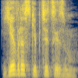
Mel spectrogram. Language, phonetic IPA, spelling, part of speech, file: Russian, [ˌjevrəskʲɪptʲɪˈt͡sɨzm], евроскептицизм, noun, Ru-евроскептицизм.ogg
- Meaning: Euroscepticism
